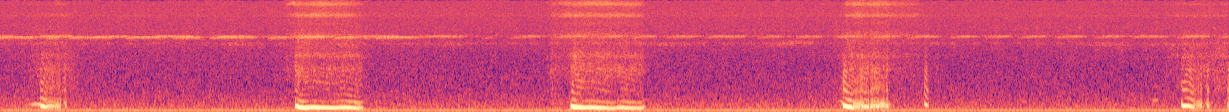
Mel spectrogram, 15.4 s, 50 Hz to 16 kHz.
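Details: Snoring of a cat in its 22nd year at the family home, said to exceed 100 in human years: short droning snores roughly every three to four seconds, with a constant low hum in the room.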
